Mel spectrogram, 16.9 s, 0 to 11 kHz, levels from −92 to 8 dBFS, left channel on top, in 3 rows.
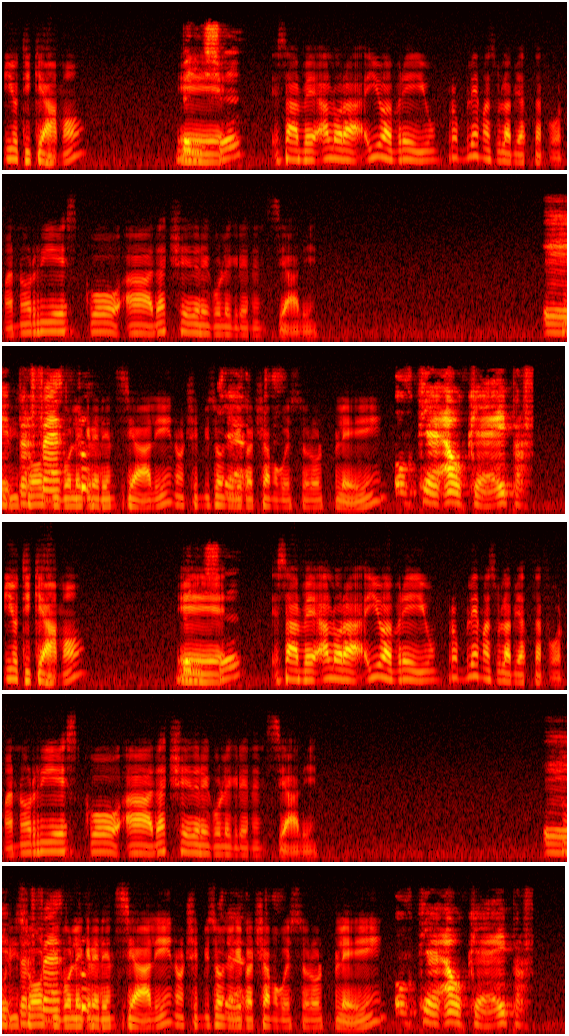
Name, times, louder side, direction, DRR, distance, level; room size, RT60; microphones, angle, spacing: voice 1, 0.0-0.8 1.7-2.2 2.7-8.8 11.2-15.1, right 3 dB, 35° right, 7.6 m, -33 dB
voice 2, 1.7-2.4 11.1-12.2 13.5-13.8 15.2-16.6, left 5 dB, 60° left, 3.3 m, -28 dB
head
